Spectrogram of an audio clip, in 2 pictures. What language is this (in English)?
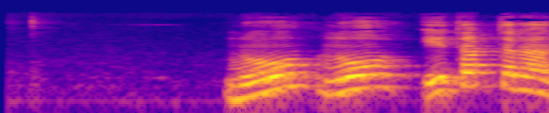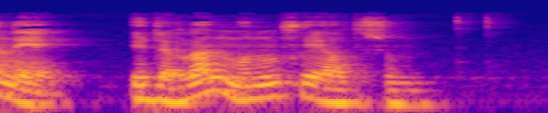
Mari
